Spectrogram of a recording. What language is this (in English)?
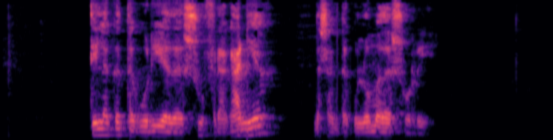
Catalan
